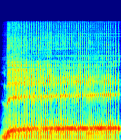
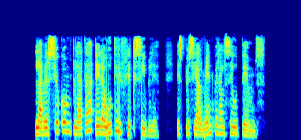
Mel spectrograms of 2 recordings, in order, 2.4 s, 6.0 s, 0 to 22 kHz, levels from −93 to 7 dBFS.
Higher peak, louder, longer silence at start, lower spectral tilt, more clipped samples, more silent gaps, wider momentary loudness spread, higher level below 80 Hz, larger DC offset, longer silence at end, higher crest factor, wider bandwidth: about the same, 0 dBFS vs -2 dBFS; first, -11 LUFS vs -19 LUFS; second, 0 s vs 0.7 s; first, -6 dB/octave vs -2.5 dB/octave; neither; second, none vs 3.20-3.28 s, 3.47-3.53 s; second, 2 LU vs 11 LU; first, -28 dBFS vs -56 dBFS; neither; second, 0 s vs 0.75 s; second, 10 dB vs 20 dB; first, 12 kHz vs 8.4 kHz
